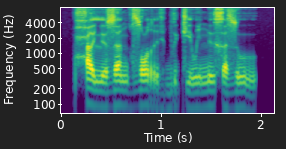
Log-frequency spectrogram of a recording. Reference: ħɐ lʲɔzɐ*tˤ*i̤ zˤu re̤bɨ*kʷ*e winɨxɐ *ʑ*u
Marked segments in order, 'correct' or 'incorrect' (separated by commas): incorrect, incorrect, incorrect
